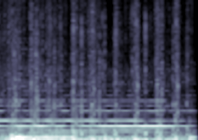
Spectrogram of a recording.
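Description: Horse hooves clip-clop in a video game, a steady, fairly loud trot of quick hoofbeats over a droning tonal background.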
